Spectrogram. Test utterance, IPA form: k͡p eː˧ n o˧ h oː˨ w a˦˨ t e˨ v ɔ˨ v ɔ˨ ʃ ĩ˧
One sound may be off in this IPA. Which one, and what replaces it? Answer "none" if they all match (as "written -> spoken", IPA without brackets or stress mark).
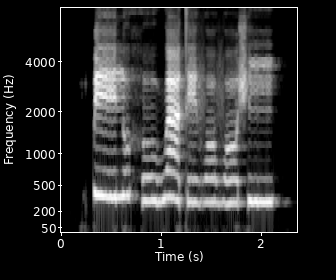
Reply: none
